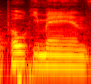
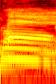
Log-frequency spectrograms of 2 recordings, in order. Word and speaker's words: Pokémon: Yeah, she does, because I've seen people do that whole Pokemans and shit. Like my mom. Pokemon. Oh, that's my sister. How she pronounces that Pokemon.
